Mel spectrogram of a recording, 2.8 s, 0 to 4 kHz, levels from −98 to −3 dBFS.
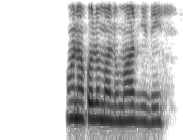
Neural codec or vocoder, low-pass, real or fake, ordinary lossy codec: none; 3.6 kHz; real; Opus, 64 kbps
